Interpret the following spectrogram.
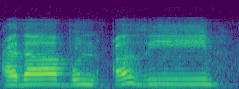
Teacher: کی آواز باریک رکھیے، را بھی پر پڑھنا ہے، عذاب عظیم، ذال بھی نرمی سے ہوگا، سیٹی کی آواز نہیں ادا کرنی آپ نے ، اور نرمی کے ساتھ اس کو پڑھنا ہے، الف مد · کے ساتھ اس کو پڑھنا ہے، الف مد ادا کرنی ہے، بن عظیم میں اظہار حلقی کرنا ہے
